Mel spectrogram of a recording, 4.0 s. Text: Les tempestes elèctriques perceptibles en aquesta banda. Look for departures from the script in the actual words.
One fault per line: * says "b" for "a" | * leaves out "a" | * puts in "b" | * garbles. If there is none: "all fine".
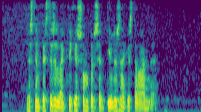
* puts in "són"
